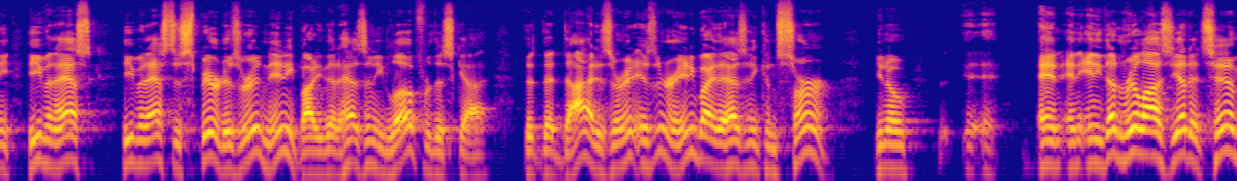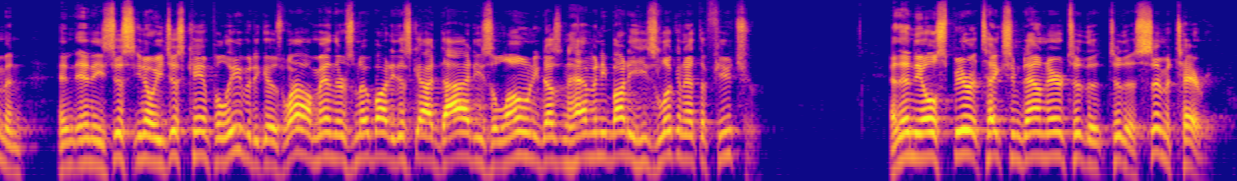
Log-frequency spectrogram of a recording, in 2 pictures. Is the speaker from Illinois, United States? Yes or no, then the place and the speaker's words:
no; Virginia Beach, Virginia, United States; I grew up in Virginia Beach, and I go, and every now and then when we go down there, I always go by the old homestead.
